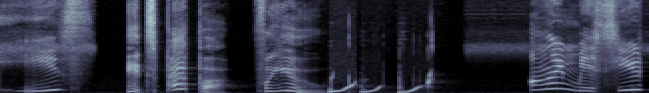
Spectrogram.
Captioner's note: bubbling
